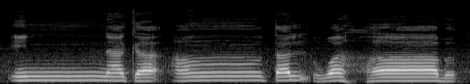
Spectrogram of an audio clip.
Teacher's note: اس نون کو غنہ ہے مطلب کہ تھوڑی دیر کے لیے نون غنہ جو ہوتا ہے، نون مشدد اور میم مشدد کی آواز کو ایک الف کے برابر لمبا کرنا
